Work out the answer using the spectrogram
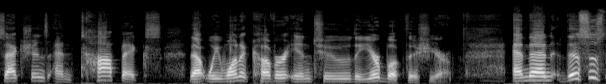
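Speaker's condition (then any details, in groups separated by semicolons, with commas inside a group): No condition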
